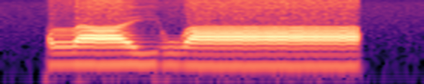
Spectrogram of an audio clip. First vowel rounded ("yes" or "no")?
no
